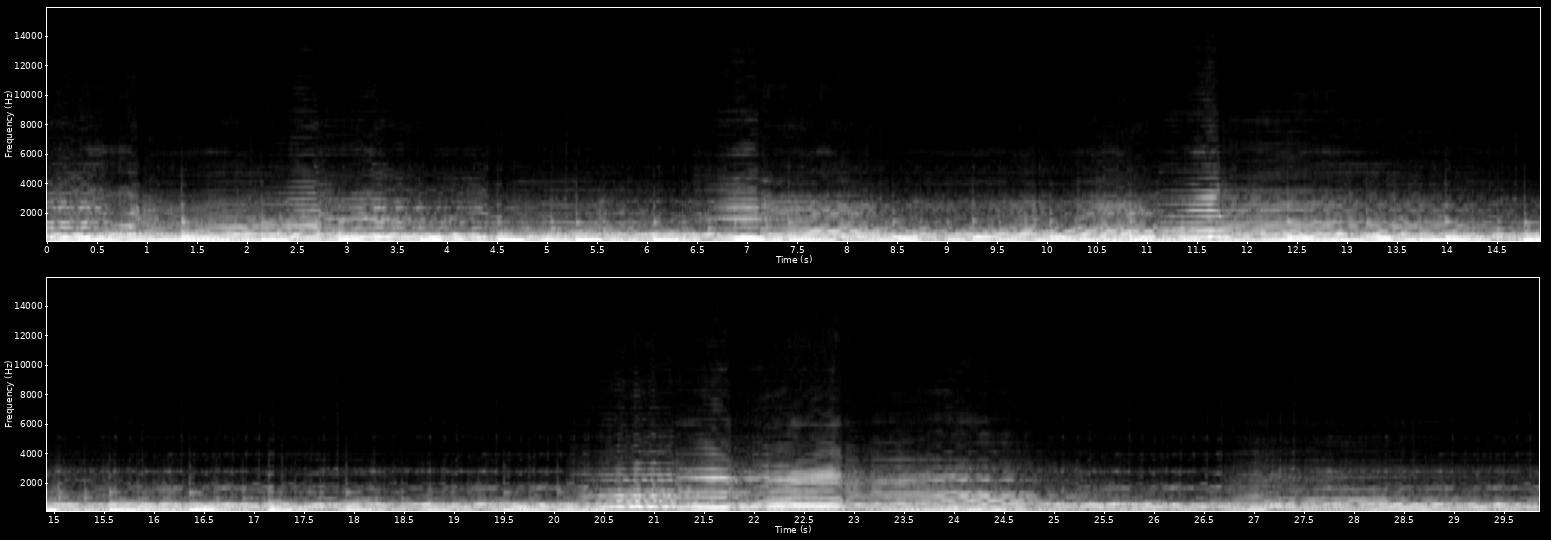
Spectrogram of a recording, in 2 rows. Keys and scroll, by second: 1.1 s, 8.4 s, 10.6 alt+e, 14.4 3, 19.6 s, 25.7 s, 29.0 s.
